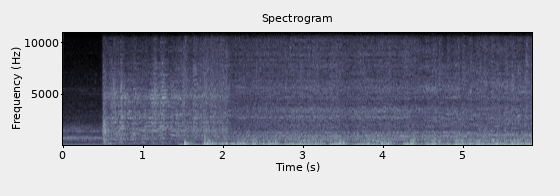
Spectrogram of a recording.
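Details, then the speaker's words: Abandoned 1973 Chevrolet C10 Cheyenne Super 10 big-block with EFI, just fitted with a quieter muffler about 10 dB lower: cranks, catches and settles into a lumpy idle with a dull knock near four a second; owner believes rod knock, bottom end noise. "I know the camera's back there, but with a quieter muffler, this motor has a rod knock. At least that's what I think it is. Well, unfortunately, I believe we do have a bottom end noise."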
